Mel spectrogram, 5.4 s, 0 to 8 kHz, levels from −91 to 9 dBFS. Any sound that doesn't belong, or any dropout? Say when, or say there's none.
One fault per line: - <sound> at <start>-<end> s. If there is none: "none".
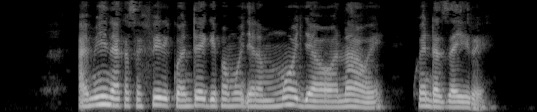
none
